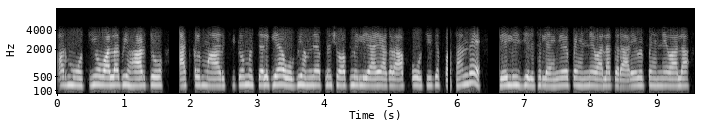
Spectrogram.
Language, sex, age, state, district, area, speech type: Urdu, female, 18-30, Uttar Pradesh, Lucknow, rural, conversation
